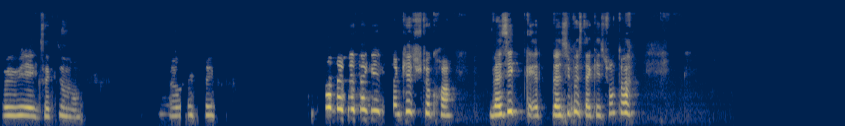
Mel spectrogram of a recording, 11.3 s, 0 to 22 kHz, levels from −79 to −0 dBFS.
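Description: No technical faults are audible anywhere in the recording.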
